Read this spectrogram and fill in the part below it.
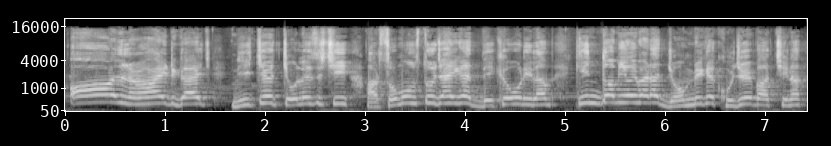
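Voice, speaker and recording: A male gaming host gives excited story-style commentary as he plays. He speaks straight to the viewers throughout, in an exclamatory way. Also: very high voice, normal speed, few pauses, soft background music. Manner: addresses viewers constantly, exclamatory.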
